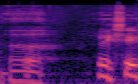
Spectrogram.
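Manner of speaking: soft words spoken mid-yawn. Talking viewers through vehicle lights after getting up early: yawning. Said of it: "Sorry for the yawning".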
